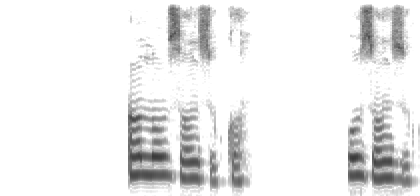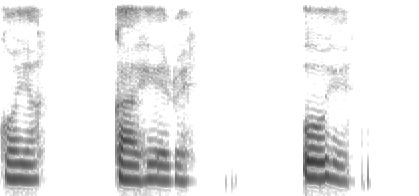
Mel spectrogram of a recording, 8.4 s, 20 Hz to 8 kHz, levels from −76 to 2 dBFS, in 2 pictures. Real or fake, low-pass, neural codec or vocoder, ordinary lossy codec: real; 7.2 kHz; none; none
